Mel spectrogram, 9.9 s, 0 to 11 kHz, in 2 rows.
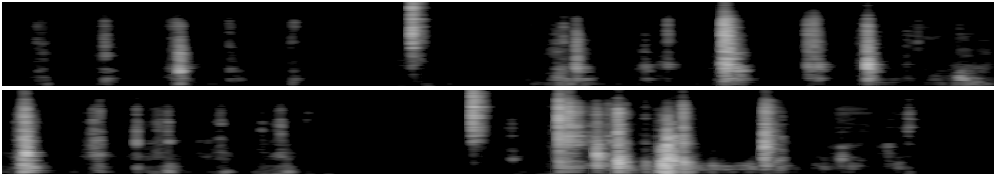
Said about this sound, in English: I already removed 3 of the 5 screws, and I will undo the next 2.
